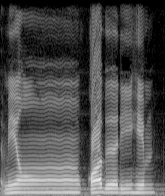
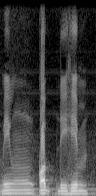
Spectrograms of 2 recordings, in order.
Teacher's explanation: pada lafal ba yang sukun ini ada hukum tajwid berupa namanya Qalqalah yaitu artinya memantul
